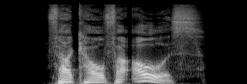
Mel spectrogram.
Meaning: inflection of ausverkaufen: 1. first-person singular present 2. first/third-person singular subjunctive I 3. singular imperative
- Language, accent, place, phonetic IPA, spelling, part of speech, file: German, Germany, Berlin, [fɛɐ̯ˌkaʊ̯fə ˈaʊ̯s], verkaufe aus, verb, De-verkaufe aus.ogg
